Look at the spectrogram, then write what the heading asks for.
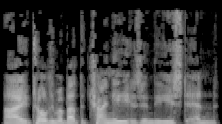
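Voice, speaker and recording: A man's voice: fairly high pitch, big pitch swings, normal speed, pushed and bright, breathy edge, no room sound, clean studio sound, voice pushed up, full character voice. Watson, earnest loyal friend, read by a man.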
